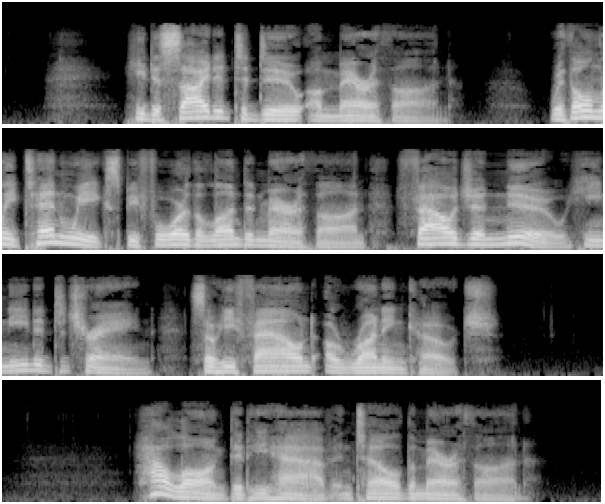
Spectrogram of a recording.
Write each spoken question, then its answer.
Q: How long did he have until the marathon?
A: He had 10 weeks before the marathon.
